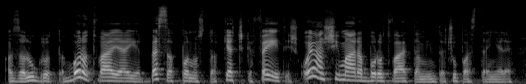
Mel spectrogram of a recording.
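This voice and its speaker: A woman reading a fairy tale aloud with lively, expressive storytelling. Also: low voice.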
